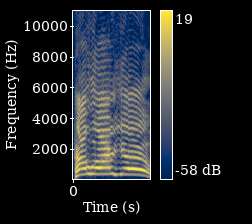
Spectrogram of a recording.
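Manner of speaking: very high, shrill, shouted voice. Speaker imitates their dad greeting people with accents up close, imitating dad's yell. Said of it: "My dad used to yell at anybody".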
